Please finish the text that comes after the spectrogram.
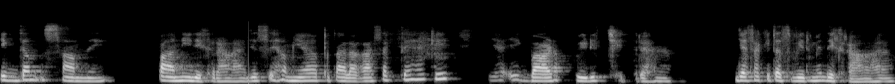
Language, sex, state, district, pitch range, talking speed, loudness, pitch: Hindi, female, Uttar Pradesh, Gorakhpur, 150-190 Hz, 180 wpm, -18 LUFS, 170 Hz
